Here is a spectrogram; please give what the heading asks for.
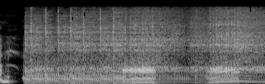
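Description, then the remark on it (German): A short improvised jingle for a Warhammer update segment, voiced as a loud, buzzy, revving drone with rising and swooping pitches, like a vocal imitation of an engine or distorted guitar, and no clear words. “Darf ich einen Jingle bauen für Warhammer-Update?”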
